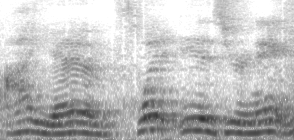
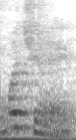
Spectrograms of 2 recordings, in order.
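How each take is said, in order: First: Slow "I am", "what is", every word separate; textbook-careful, nothing joined in "what is"; uncontracted forms. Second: "What's your" run together smoothly; quick native-style "What's your name?"; native contraction. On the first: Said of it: "o certo não seria mais falar". ("what is" por extenso, devagar) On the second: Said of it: "eles falam assim". ("What's" contraído, como os nativos falam) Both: Shown as a demonstration.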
